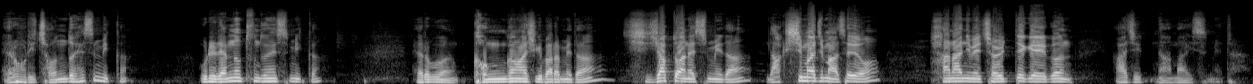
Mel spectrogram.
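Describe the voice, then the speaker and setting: A male pastor delivers a sermon in an earnest, exhorting way. His voice sits at a middle pitch, and it leaps upward when he stresses a point. Then it settles back into calm pleading.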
